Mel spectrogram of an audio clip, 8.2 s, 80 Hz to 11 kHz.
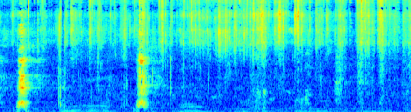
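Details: Two loud single barks about two seconds apart from Balyoz, a 15-month-old male karakırçıl Kangal, followed by quiet background rumble and faint noises.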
